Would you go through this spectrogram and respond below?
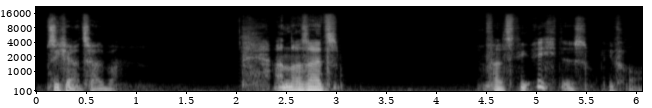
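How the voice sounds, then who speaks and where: An actor playing a wry, probing police detective in a radio drama, with a husky voice and a dry, colloquial manner. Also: male voice, medium pitch, a little mellow, no echo. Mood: musing. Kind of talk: naturalistic German radio drama acting.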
